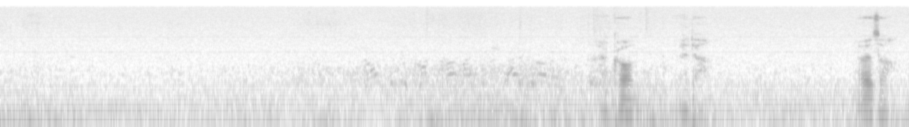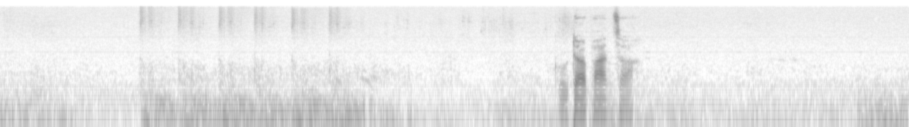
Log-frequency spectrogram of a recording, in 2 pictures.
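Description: An engine rumbles low and steady.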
